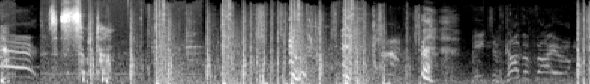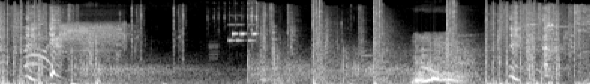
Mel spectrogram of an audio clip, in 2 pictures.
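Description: Gunshots fire in quick bursts with sharp echoing cracks.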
